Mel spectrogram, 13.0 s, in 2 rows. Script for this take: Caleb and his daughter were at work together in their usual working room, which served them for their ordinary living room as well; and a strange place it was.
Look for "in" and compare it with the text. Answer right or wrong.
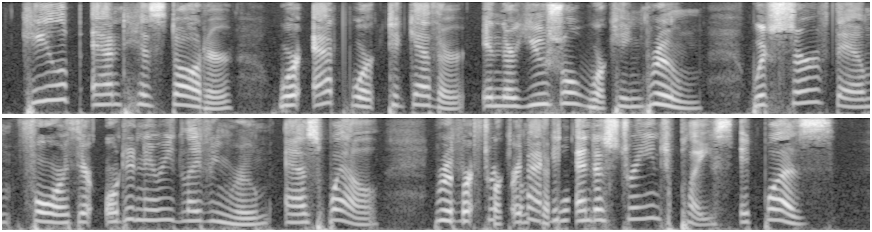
right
